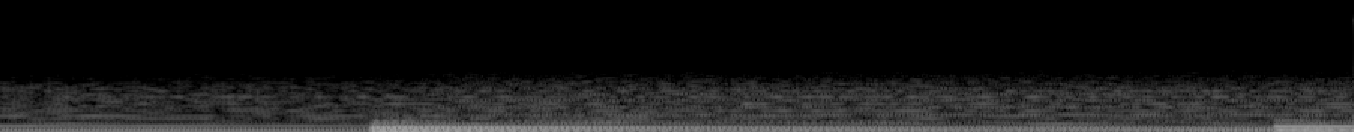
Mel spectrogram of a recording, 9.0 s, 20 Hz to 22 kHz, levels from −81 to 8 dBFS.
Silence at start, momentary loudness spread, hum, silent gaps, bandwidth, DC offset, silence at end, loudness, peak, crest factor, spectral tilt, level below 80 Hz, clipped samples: 0 s; 13 LU; none; none; 2.7 kHz; under 0.1%; 0 s; -37 LUFS; -14 dBFS; 18 dB; -13.5 dB/octave; -44 dBFS; under 0.1%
